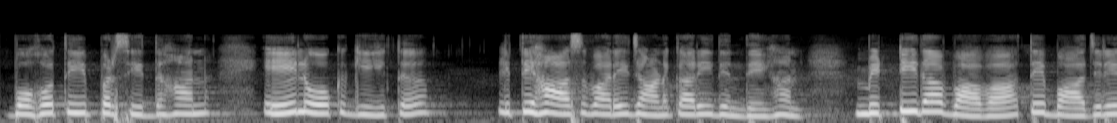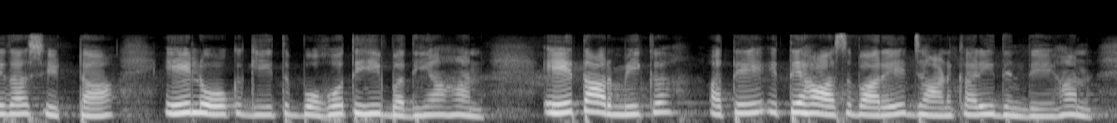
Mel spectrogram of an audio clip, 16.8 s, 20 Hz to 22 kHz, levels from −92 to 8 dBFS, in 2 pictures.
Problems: background sounds at intervals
